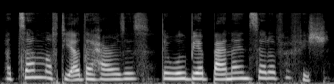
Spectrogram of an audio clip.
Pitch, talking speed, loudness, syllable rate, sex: 255 Hz, 270 wpm, -16 LUFS, 6.5 syllables/s, female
